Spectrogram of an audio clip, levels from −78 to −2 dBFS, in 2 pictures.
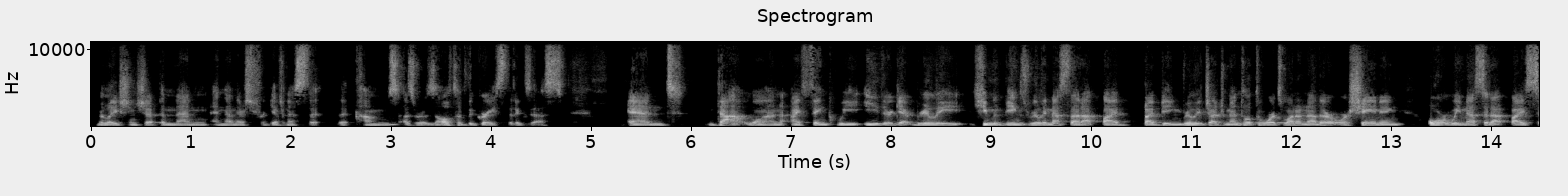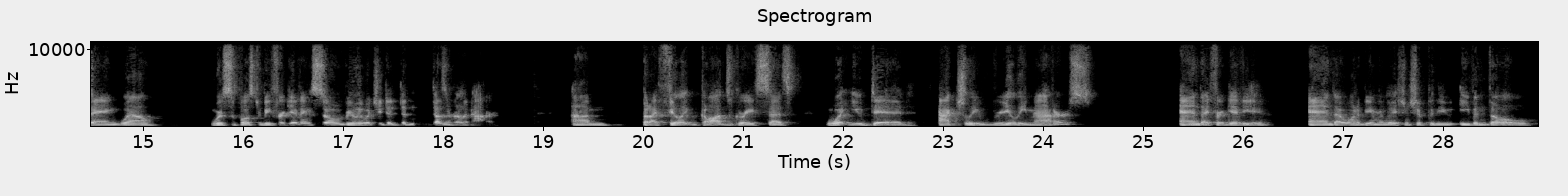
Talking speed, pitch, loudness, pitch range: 195 wpm, 115 Hz, -23 LUFS, 100-145 Hz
